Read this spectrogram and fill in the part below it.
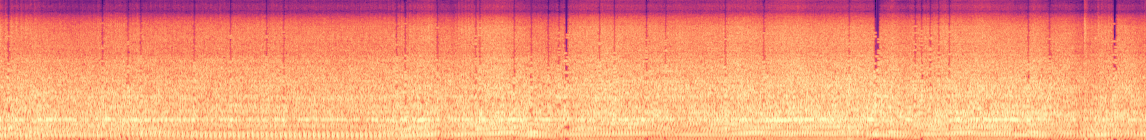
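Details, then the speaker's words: Toro riding mower single-cylinder engine, reassembled after engine failure with half the crankshaft missing, started on choke: raspy uneven running, speed wandering up and down; rough but stayed together. "She sounded a little raspy, but it stayed together. I was surprised. I thought she was just going to grenade fairly quickly."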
